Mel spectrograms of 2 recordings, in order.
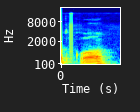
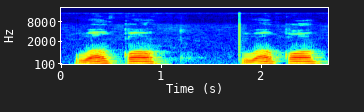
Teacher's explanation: قاف زبر قا، قاف کو موٹا کرنا ہے، زبان کا بیچ بھی اٹھانا موٹا کرنے کے لیے، اور زبر منہ کی طرف کھلنا ہے۔ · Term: قاف موٹا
